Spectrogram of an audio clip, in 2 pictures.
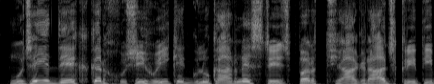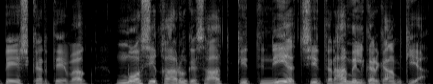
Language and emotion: Urdu, happy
